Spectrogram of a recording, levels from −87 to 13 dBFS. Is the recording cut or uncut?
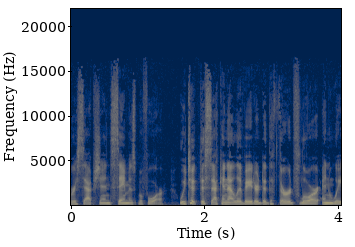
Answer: cut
